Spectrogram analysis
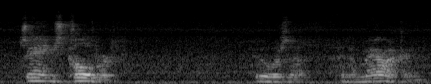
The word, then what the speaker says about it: Colbert: a scots ancestry and he called herself colbert actually he probably called himself culvert because that's the way he pronounced the name i'll call him colbert because that's what everybody calls it these days and i can never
